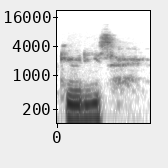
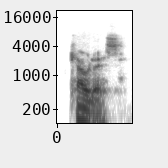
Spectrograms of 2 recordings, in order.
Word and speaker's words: Cowdice: That's Mr. Cowdice, or Mr. Cooties, if you want to. It doesn't bug him at all. He's used to it. But anyway, Cowdice is the proper way to say it.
